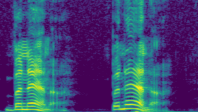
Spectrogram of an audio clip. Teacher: there are three syllables in the word banana and the stress is on that second syllable banana and again when we're talking about syllable stress you don't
